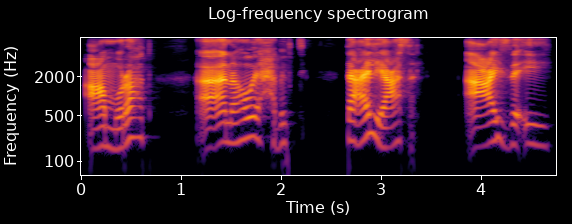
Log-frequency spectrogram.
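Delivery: put-on a grown man talking kindly to a child; gentle man voice. A narrator's reading. Brother teases her.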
